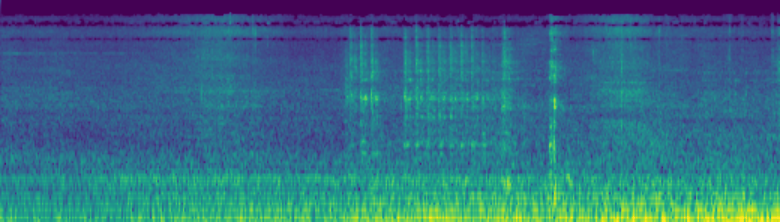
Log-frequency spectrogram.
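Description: Car cabin noise while driving: a steady low rumble of engine and tyres on the road, growing louder toward the end as the car picks up speed. A single click about seven seconds in.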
